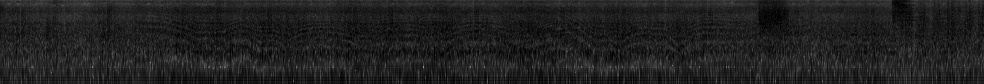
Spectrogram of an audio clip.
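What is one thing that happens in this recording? Fire blasts whoosh repeatedly.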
